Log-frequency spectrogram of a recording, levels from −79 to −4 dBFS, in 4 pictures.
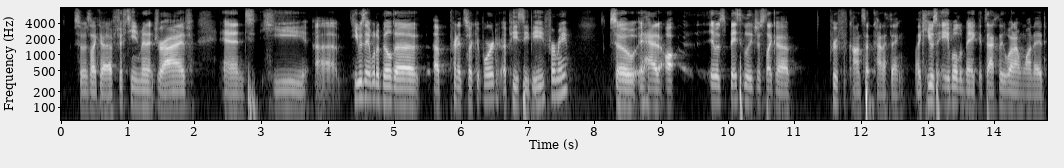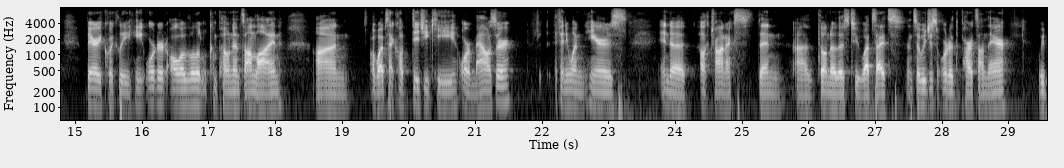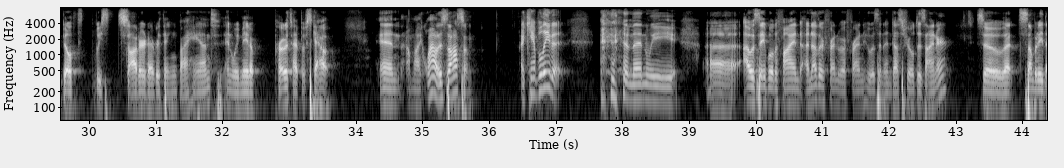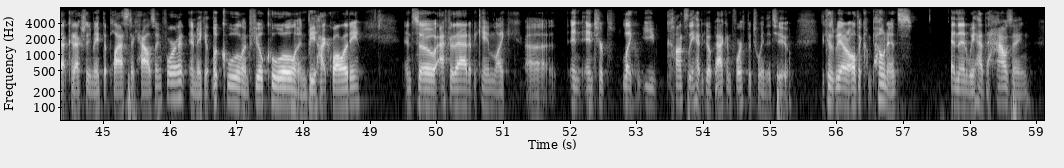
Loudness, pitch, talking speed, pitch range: -19 LUFS, 115 Hz, 195 wpm, 100-130 Hz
